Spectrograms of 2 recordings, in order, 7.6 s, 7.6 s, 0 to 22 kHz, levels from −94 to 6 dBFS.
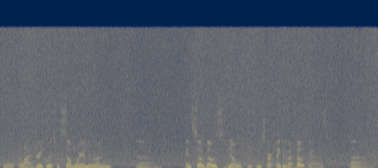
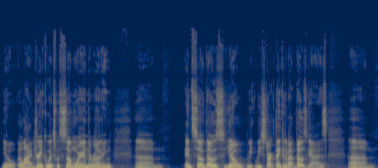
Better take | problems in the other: second | hiss; loud; throughout; 2 dB below the speech

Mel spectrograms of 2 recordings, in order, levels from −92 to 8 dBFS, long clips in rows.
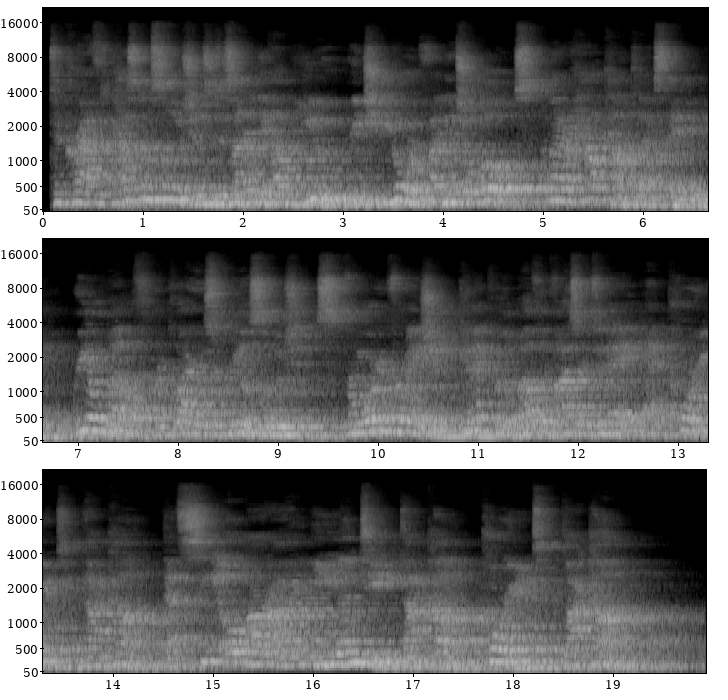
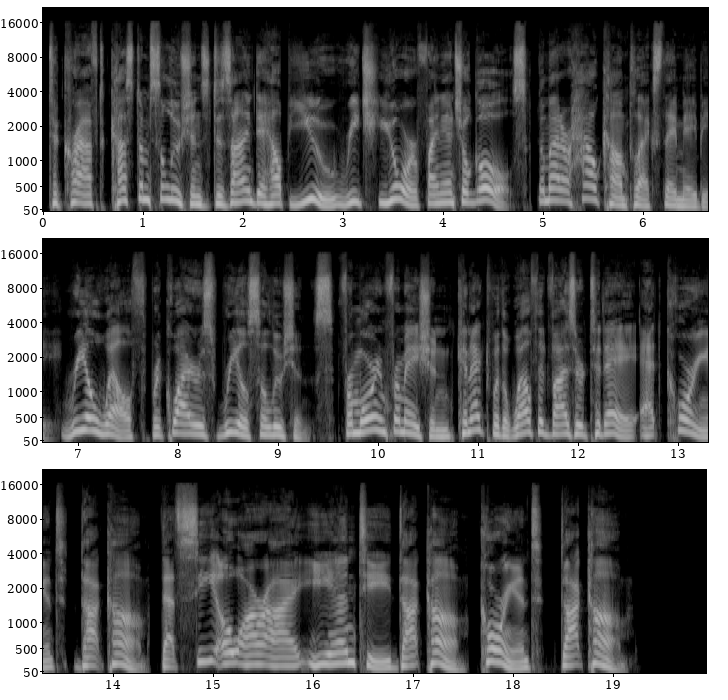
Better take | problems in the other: second | room echo; strong; dies away in 2.7 s // off-mic speech; far

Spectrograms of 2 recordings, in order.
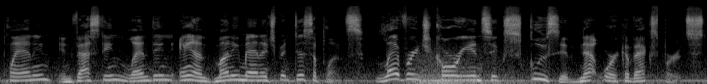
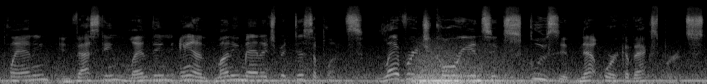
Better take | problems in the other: first | wind noise on the microphone; heavy; 4 dB below the speech; occasional gusts in the first

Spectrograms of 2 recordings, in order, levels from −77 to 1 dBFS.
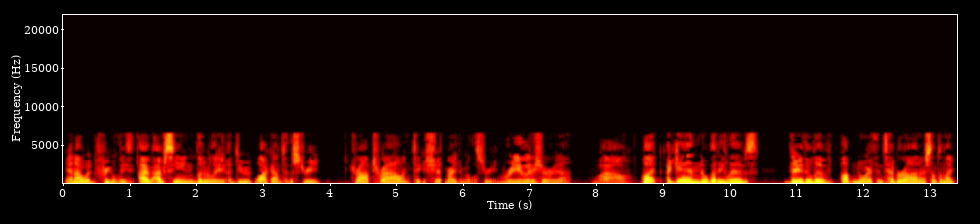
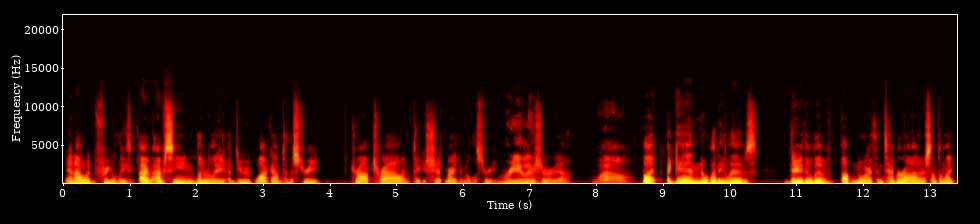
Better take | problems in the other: second | garbled, watery; badly; nothing above 6.5 kHz

